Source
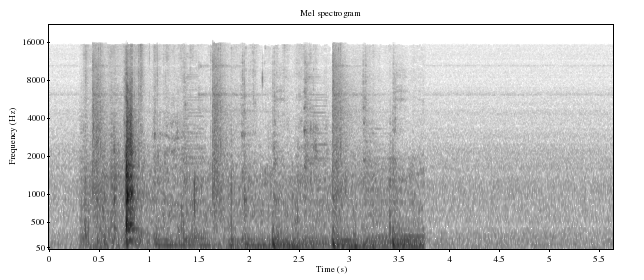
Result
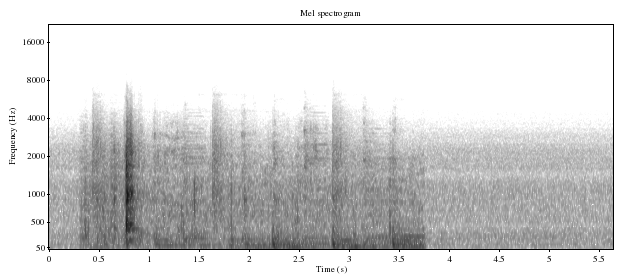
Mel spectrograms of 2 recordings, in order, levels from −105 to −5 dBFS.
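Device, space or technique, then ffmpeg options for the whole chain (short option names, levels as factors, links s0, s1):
bass cabinet: -af "highpass=60,equalizer=f=86:t=q:w=4:g=-6,equalizer=f=150:t=q:w=4:g=-7,equalizer=f=1400:t=q:w=4:g=-6,lowpass=f=2300:w=0.5412,lowpass=f=2300:w=1.3066"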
